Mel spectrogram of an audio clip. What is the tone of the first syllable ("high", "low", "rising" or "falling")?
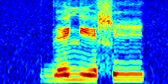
rising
